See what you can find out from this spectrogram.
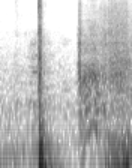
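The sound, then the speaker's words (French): A truck engine cranks with a sharp burst, then turns over and catches into a steady, low rumbling idle, fairly loud, with no voices. “Et puis après, il avait repris le volant.”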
